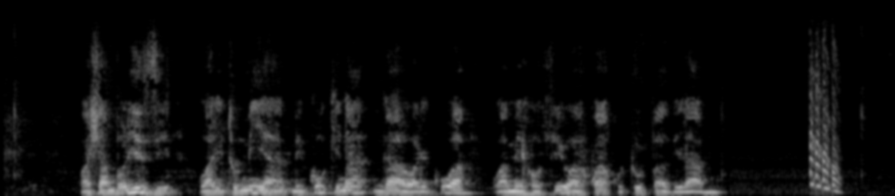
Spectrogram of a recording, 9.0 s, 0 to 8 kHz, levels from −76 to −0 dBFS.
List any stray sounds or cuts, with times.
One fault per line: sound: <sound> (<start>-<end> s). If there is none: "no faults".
sound: chirp (8.1-8.5 s)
